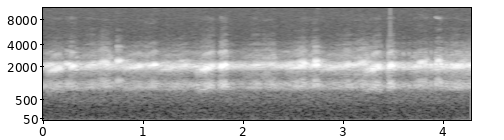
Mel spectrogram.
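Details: Frogs of a spring wetland behind a home calling en masse in a live recording; constant buzzy trill layered with louder individual croaks popping out roughly every half second.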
